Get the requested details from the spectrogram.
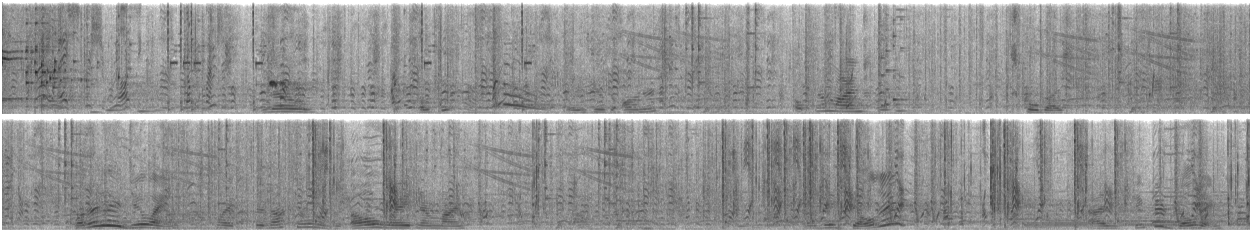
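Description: Small creatures chirp and squeak in high, sliding voices.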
